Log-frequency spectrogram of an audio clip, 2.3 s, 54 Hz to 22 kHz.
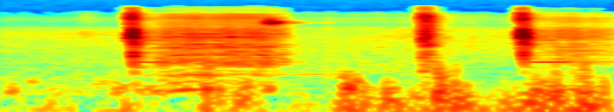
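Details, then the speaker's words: Complete C5 Corvette drivetrain out of the car, cracked bell housing, in strong wind: short, uneven starter cranking bursts as the engine moves and binds at a tight spot; downward force suspected. "and then it kind of hits a tight spot i don't want to do it too much more"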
